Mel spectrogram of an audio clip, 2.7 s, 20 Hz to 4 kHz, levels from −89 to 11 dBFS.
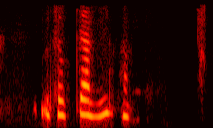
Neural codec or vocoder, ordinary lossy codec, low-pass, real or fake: none; MP3, 24 kbps; 3.6 kHz; real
